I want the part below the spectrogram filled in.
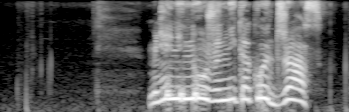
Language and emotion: Russian, angry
